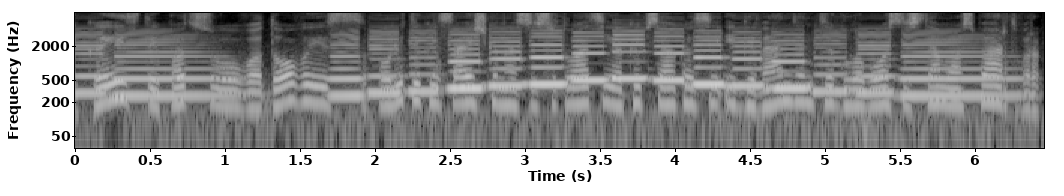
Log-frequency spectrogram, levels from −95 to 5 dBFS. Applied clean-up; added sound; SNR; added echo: none; Wind instrument, woodwind instrument; -5 dB; none.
